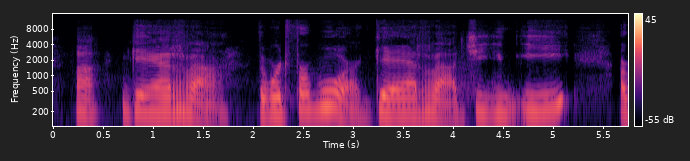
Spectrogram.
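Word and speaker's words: guerra: Ger. Gu. All right. gu and gui the u goes silent. So a word like ger is not pronounced guer right.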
